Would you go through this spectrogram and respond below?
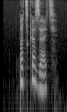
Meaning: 1. to tell (to help by telling, often discreetly), to prompt (to), to suggest (to) 2. to kibitz
- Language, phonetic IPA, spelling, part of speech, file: Russian, [pət͡sskɐˈzatʲ], подсказать, verb, Ru-подсказать.ogg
